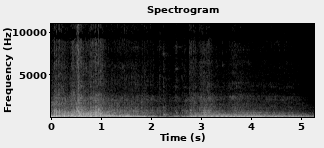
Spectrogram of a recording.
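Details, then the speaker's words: 1962 Dodge Lancer revival after carb overhaul and points work, now firing on all six cylinders: loud low rumble that lurches and sags, nearly dying before picking up; rough, unstable running that stalls sometimes, engine covered in fuel; revs up cleanly. "now I know what it sounds like it sounds like garbage and it's covered in gas trying to be on fire"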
